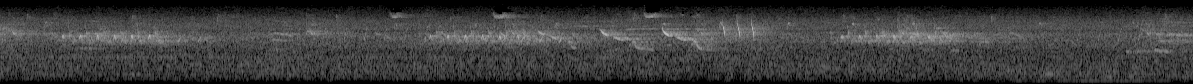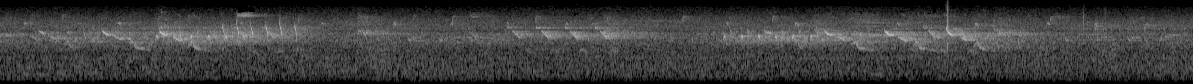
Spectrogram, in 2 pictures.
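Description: Songbirds singing: a short trill that recurs every few seconds, with series of quick down-slurred notes between trills.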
